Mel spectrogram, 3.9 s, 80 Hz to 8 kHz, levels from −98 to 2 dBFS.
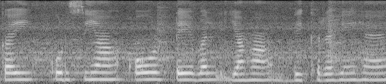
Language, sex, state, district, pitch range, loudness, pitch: Hindi, female, Haryana, Jhajjar, 230-240 Hz, -16 LUFS, 235 Hz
